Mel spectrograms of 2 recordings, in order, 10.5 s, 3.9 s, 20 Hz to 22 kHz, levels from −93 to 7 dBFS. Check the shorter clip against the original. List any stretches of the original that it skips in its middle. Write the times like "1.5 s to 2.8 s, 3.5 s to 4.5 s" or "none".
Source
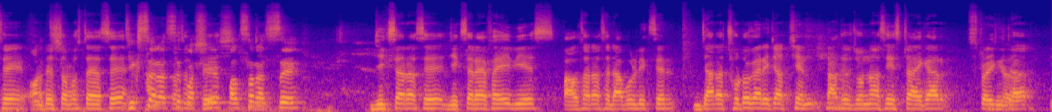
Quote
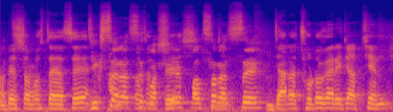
3.0 s to 6.9 s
